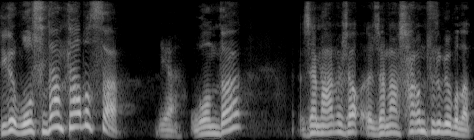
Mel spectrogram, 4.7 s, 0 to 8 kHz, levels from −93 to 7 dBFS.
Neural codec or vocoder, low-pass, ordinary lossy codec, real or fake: codec, 16 kHz, 2 kbps, FreqCodec, larger model; none; none; fake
